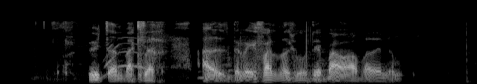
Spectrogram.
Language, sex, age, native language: Icelandic, male, 10, Icelandic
